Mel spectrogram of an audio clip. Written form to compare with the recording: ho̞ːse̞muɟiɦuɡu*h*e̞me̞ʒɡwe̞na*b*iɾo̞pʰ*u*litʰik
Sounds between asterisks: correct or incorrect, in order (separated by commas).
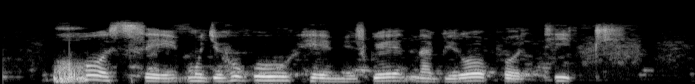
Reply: correct, correct, incorrect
